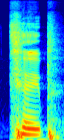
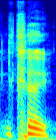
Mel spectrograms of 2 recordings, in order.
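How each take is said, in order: First: The word ends with an audible final consonant. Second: The word ends on a vowel, no final consonant. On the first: The speaker calls it wrong. "I always pronounce the V in coupe" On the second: The speaker calls it right. "which it's a coup"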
